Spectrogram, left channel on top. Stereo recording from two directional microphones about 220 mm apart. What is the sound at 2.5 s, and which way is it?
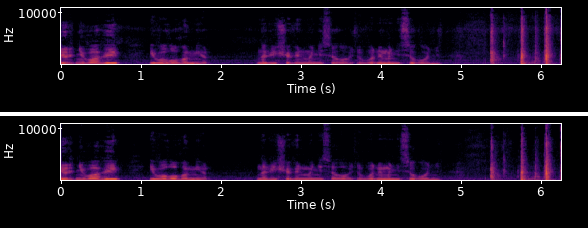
Speech, 25° right (ahead or behind).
